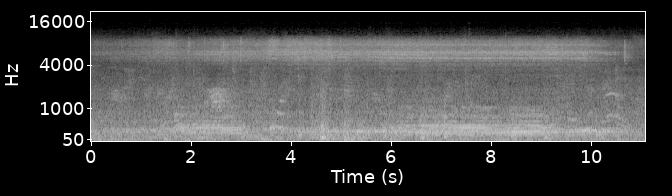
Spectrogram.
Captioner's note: car pulls in offstage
